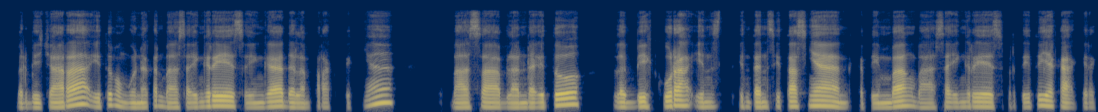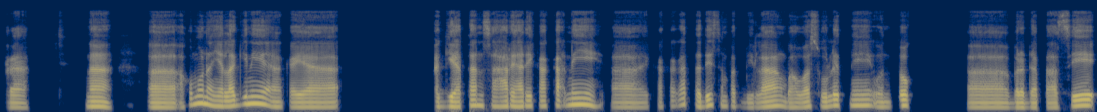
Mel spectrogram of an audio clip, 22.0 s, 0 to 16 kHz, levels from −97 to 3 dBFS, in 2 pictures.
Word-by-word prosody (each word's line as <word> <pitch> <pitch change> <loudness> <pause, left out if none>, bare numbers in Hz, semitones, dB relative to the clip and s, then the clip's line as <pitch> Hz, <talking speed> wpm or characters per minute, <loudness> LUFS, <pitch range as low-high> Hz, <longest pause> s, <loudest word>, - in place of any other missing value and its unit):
berbicara 110 - +3
itu 115 +7 -2
menggunakan 110 -2 -3
bahasa 110 0 -3
Inggris, 130 +2 +3
sehingga 115 +4 +2
dalam 105 -2 -2
praktiknya 155 - -2 0.6
bahasa 110 +1 0
Belanda 105 +1 -1
itu 155 +10 +6 0.4
lebih 115 +1 +1
kurang 145 +2 +5
ins 115 +1 -5 0.2
intensitasnya 125 +1 +2
ketimbang 110 +6 +2
bahasa 105 0 -6
Inggris, 115 0 0
seperti - - -15
itu - - -12
ya, - - +2
Kak, 110 -4 -1
kira-kira. 110 -1 -6 0.6
Nah, 125 -3 +3 0.3
eee, 110 0 +1
aku - - -11
mau 200 - +2
nanya 135 -4 +1
lagi 140 +8 +2
nih, 195 -1 +4
eee, 120 -1 -3
kayak 115 0 +1 1.0
kegiatan 125 +5 0
sehari-hari 130 +1 0
Kakak 135 +2 -3
nih, 165 -5 +1
eee, 110 -1 -6
Kakak 130 +4 -14
kan - - -40
tadi 140 - +1
sempet 130 -6 -10
bilang 120 +6 0
bahwa 110 0 -2
sulit 140 +5 -1
nih 150 0 -1
untuk, 140 +6 -1 0.5
eee, 110 0 -2
beradaptasi, 105 +5 0
115 Hz, 130 wpm, -24 LUFS, 110-135 Hz, 1.0 s, itu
